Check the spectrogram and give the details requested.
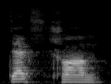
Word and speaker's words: dextromethorphan: I think it's pronounced dextromethorphan. Well, it's either way.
